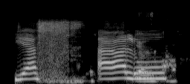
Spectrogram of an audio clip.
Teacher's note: Sin punya sifat hamas, rohwah, lalu sofir ya.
